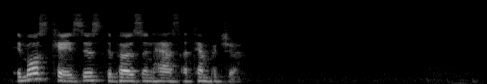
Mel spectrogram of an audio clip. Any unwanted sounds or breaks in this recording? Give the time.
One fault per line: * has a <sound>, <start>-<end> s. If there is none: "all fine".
all fine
